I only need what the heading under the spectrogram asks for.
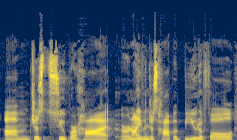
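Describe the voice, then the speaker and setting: A woman's voice: on the low side, moderate pace, bright, forceful tone, clear, resonant tone. Candid, foul-mouthed young woman podcast host. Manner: candid, crude and rambling, with many fillers. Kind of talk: casual chat.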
